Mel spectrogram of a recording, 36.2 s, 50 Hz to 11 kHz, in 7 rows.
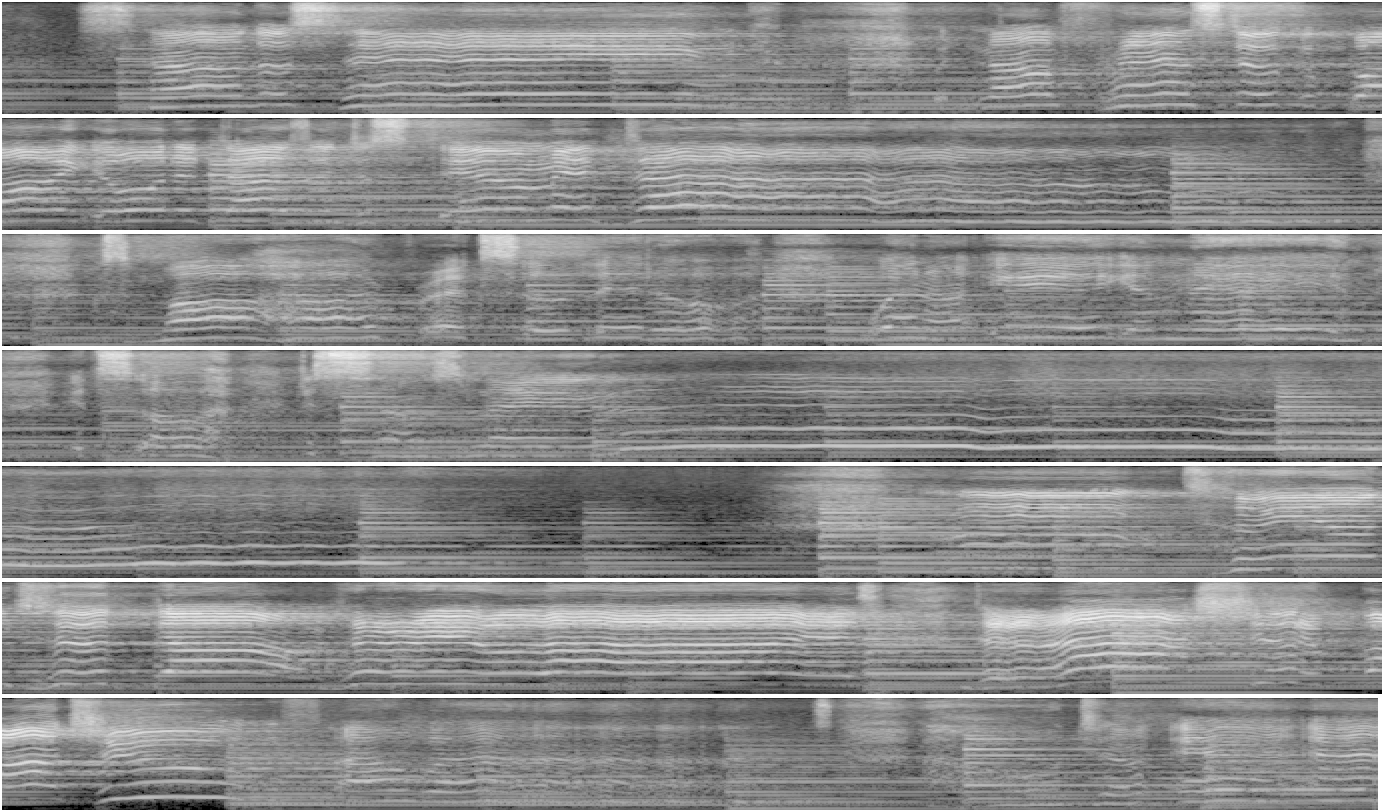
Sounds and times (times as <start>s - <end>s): Music: 0.0s - 36.2s.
